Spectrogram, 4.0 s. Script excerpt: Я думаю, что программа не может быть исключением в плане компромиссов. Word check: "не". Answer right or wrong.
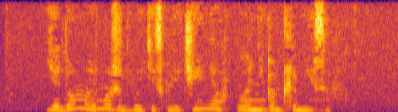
wrong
